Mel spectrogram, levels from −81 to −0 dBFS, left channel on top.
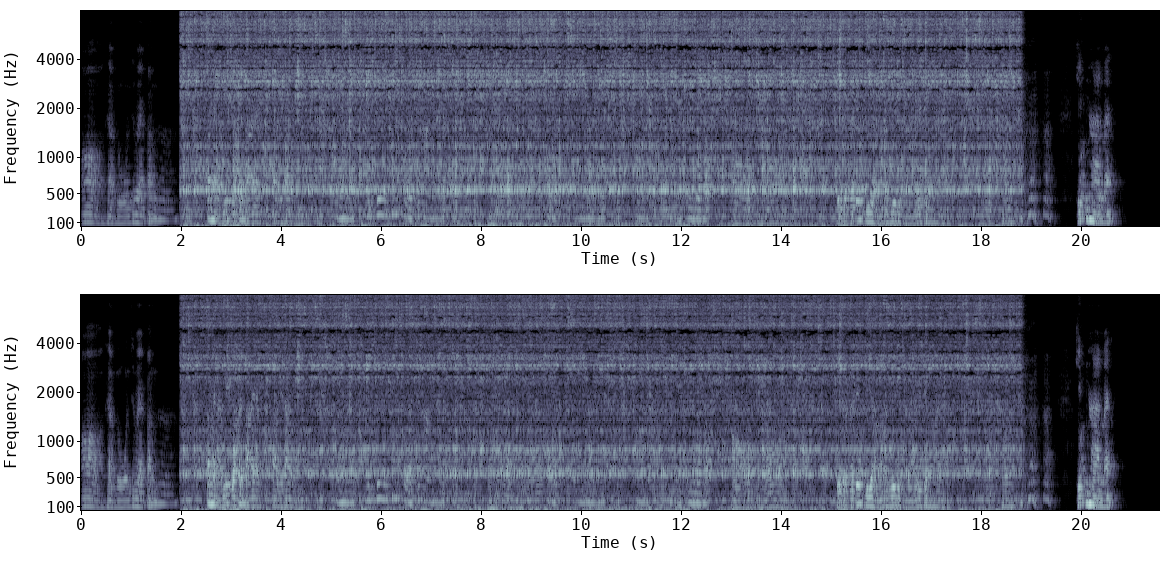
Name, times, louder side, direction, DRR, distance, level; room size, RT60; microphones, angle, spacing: voice 1, 0.0-1.5 2.5-4.3 8.1-9.3 13.0-14.2 15.1-17.4 18.4-18.7 19.9-20.6, right 3 dB, 65° right, 1 dB, 0.4 m, -29 dB
voice 2, 1.3-1.9 5.1-7.3 9.0-10.5 11.1-12.5 15.0-15.5 18.8-20.6, right 1 dB, 25° right, 0 dB, 0.8 m, -36 dB
sound 1, 2.0-18.8, left 3 dB, 20° left, 0.3 m, -25 dB
3.1 x 2.3 x 2.3 m, 0.38 s
head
